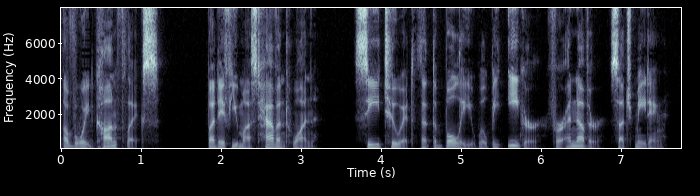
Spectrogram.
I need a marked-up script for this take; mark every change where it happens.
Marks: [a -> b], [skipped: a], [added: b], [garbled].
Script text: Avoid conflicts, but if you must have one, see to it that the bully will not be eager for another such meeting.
Avoid conflicts, but if you must [have -> haven't] one, see to it that the bully will [skipped: not] be eager for another such meeting.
